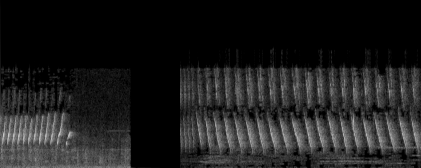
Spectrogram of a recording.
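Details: Fighting-type canary singing a training song: a fast rolling trill of rapid notes for about two seconds, a short silence, then a long run of evenly repeated bright chirps.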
